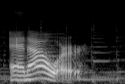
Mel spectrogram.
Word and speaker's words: hour: The first letter is H, which is not a vowel, but we don't pronounce it in this word.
